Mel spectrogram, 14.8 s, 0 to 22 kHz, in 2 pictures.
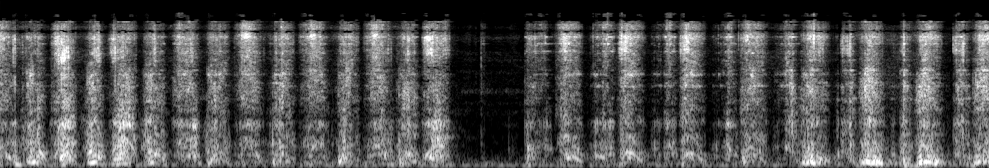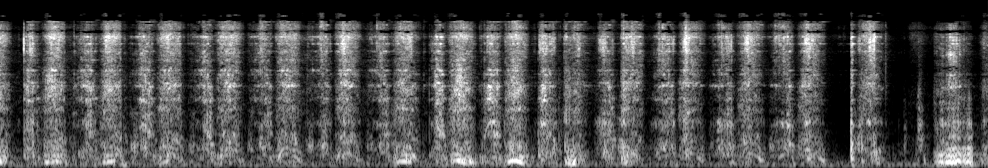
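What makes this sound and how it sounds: A large steel rasp is drawn in repeated filing strokes across the sole and rim of a live horse's hoof, solid keratin, held between a farrier's knees. It makes a steady, gritty, bright scraping rhythm at roughly two strokes per second, with brief pauses near 3.5 and 14 seconds.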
